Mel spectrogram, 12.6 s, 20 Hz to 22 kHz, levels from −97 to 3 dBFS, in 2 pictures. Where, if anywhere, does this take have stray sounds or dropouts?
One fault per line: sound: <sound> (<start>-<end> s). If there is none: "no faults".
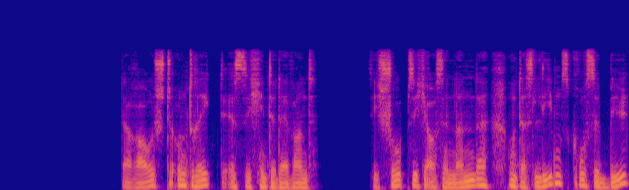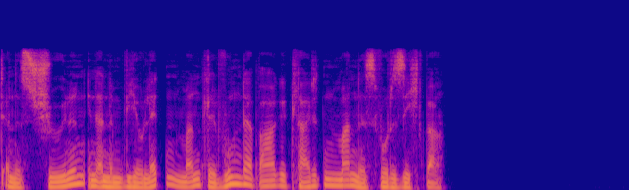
no faults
